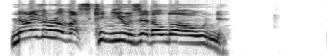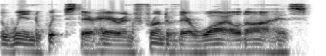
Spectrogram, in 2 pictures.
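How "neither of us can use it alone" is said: high, loud insistent shout; furious yell. Acted. Kara insisting over the wind, furious yell. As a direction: force it on them.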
